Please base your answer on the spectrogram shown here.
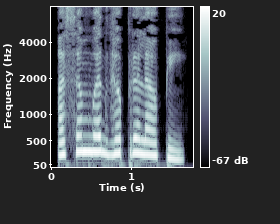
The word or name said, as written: ಅಸಂಬದ್ಧಪ್ರಲಾಪಿ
